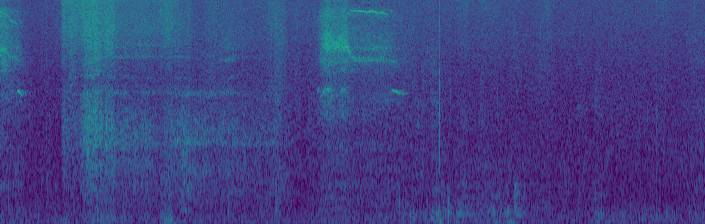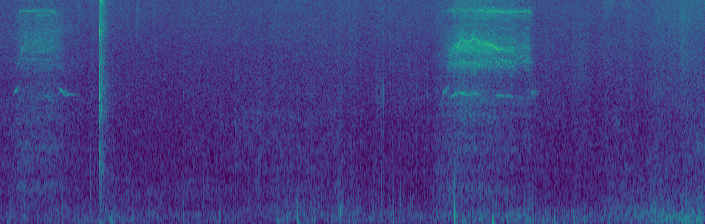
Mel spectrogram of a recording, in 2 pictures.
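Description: A man talks quietly close by.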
